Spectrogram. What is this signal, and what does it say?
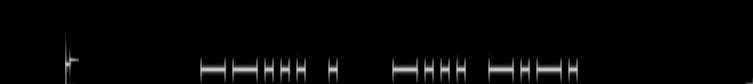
Morse code, heard as a keyed tone, about 15 wpm, 700 Hz. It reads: 7E BC
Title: Field Day Exchanges Encore - 15wpm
